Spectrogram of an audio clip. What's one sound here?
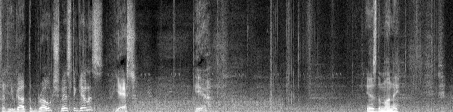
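A man speaks calmly at a distance.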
